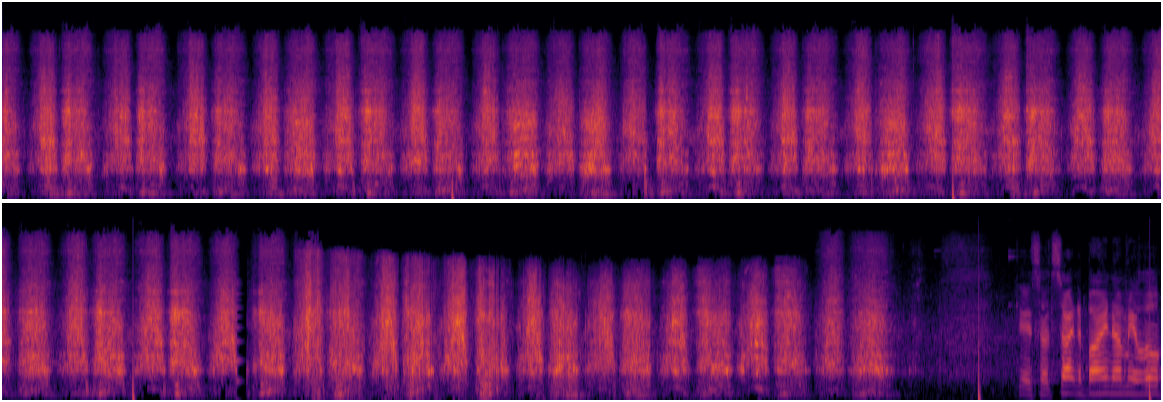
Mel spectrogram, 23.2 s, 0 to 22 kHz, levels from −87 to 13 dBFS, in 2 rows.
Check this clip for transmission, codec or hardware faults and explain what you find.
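Several faults appear: repeated DC steps, a call freeze, concealed packet loss, a bitrate drop and a jitter buffer speed-up.

DC steps at 4.50, 9.50, 12.90, 21.35 and 23.06 s: the waveform baseline jumps, then decays back through a roughly 20 Hz high-pass. Each is a low thump, with a vertical low-frequency smear on the spectrogram.

A call audio freeze from 13.93 to 14.05 s stretches the last sound into a 100 ms fading buzz, likely from delayed packets emptying the jitter buffer. Nothing is lost, but the audio resumes late.

Short concealed packet loss at 14.11 to 14.15 s covers a 20 ms hole with synthesized continuation. It sounds like a quick smear, and the spectrogram shows blurred, flattened detail.

A call bitrate drop from 14.51 to 20.95 s takes coding from 40 to 8 kbps, bottoming out for about 2.7 s. The spectrogram ceiling falls from 20 kHz to 6 kHz, and the sound turns muffled and watery.

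A jitter buffer speed-up from 16.67 to 18.16 s trims pitch-period slices totalling roughly 70 ms. Playback runs about 4% fast at unchanged pitch, and the waveform looks subtly compressed in time.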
